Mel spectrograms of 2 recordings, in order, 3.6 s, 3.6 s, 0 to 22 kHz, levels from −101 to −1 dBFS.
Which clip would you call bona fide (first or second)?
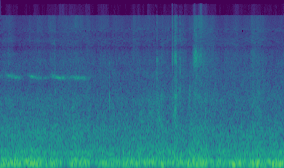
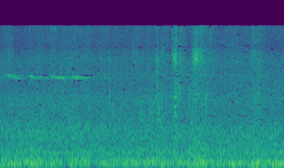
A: second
